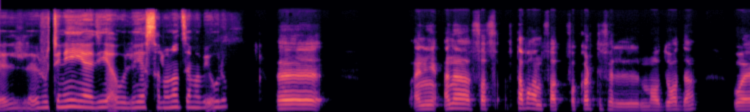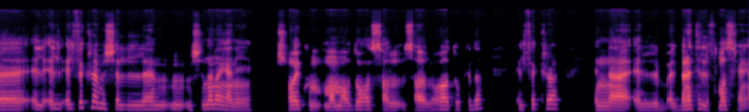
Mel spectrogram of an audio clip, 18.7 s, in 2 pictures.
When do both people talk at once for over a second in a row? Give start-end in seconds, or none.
none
